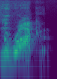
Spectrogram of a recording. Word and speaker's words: Naraka: So it's Naraka, right?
